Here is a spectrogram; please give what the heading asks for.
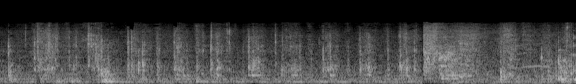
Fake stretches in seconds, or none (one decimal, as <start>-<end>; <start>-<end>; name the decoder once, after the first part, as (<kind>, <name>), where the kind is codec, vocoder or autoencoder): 0.0-0.8 (autoencoder, DAC-VAE); 1.3-2.8; 3.8-5.1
